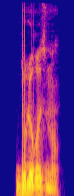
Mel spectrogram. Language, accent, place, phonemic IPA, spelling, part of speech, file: French, France, Lyon, /du.lu.ʁøz.mɑ̃/, douloureusement, adverb, LL-Q150 (fra)-douloureusement.wav
- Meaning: painfully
